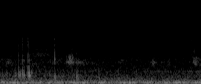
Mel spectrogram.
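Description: Quiet room tone: a steady low hum with a few faint clicks.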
